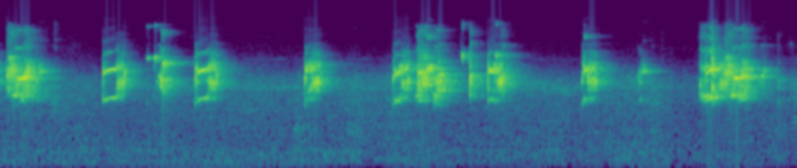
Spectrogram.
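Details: Group of lovebirds (ombyokan) calling to prompt other lovebirds to sing: sharp squeaky bursts in irregular clusters, sometimes two or three in quick succession, over a faint low hum.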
